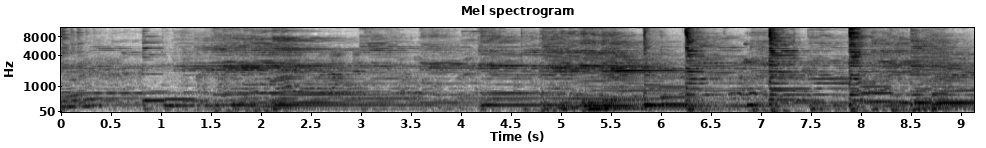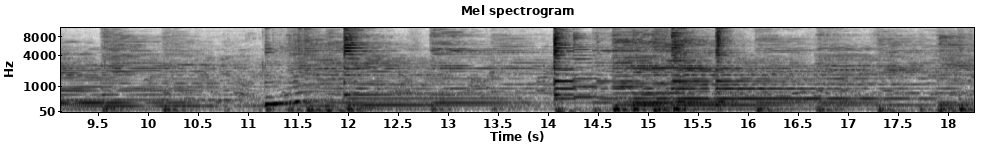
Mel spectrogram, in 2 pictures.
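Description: Live band playing a slow, soft traditional country-style song, led by strummed acoustic guitar under sustained notes, with one rising sliding note about eleven seconds in.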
